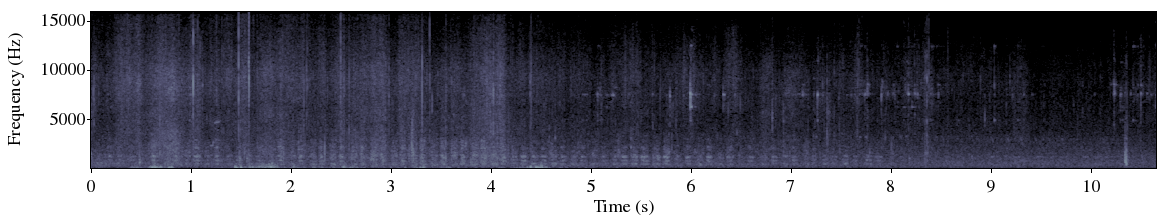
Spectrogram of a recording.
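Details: A black and tan puppy available for adoption panting in quick breathy bursts early on, then fading into soft hissing background noise with faint clicks.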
